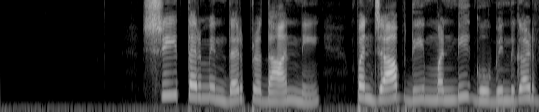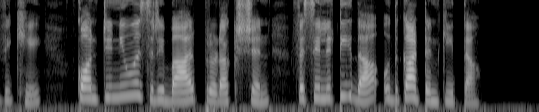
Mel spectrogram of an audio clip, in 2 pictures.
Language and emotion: Punjabi, neutral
